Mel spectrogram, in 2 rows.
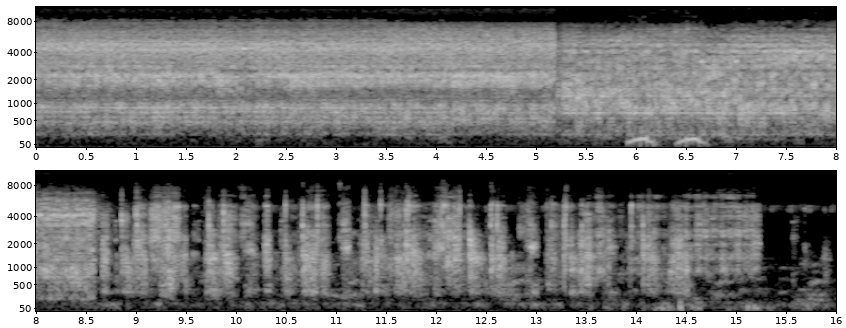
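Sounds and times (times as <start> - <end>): steady machine noise: 0.0 - 15.5
metal being filed by hand: 8.4 - 15.5.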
